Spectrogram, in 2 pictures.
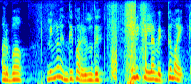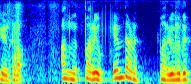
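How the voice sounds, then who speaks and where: A woman's voice: fairly high pitch, measured pace, long pauses, dark tone, slight background noise, natural voice. A woman voicing an earnest young man, talking in a pleading, heartfelt way.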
